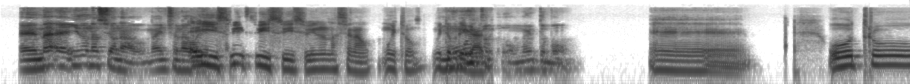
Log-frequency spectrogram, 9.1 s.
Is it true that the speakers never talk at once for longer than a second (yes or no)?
yes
